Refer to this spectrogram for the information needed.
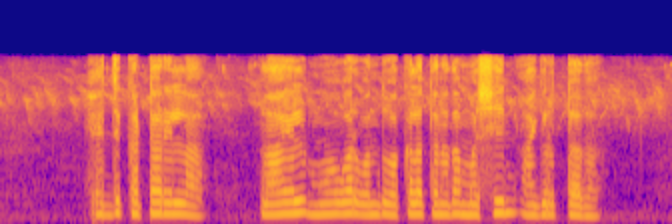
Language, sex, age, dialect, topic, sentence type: Kannada, male, 18-24, Northeastern, agriculture, statement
